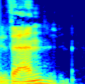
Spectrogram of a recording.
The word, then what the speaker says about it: Ven: I just say Ven. – All right. – And usually they misspell it as Ben, like instead of V-E-N, but, you know, it works.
